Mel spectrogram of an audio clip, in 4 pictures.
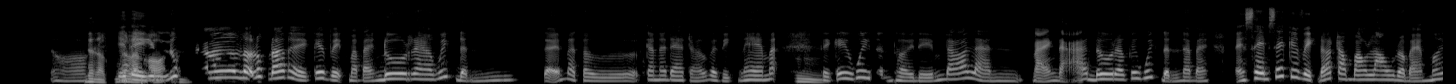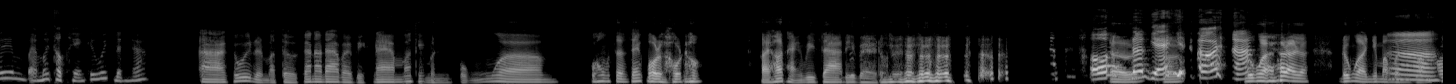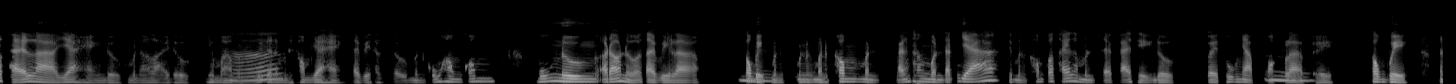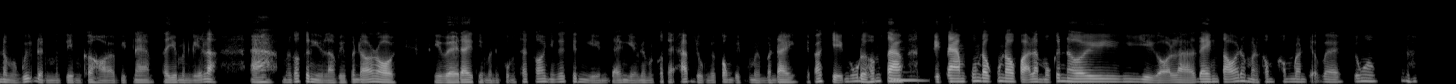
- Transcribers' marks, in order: other background noise; tapping; laughing while speaking: "bao lâu đâu"; laugh; laughing while speaking: "rồi"; laugh; laughing while speaking: "Ủa, đơn giản vậy thôi á hả?"; laughing while speaking: "Ừm"
- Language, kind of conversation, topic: Vietnamese, podcast, Bạn có thể kể về lần bạn đã dũng cảm nhất không?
